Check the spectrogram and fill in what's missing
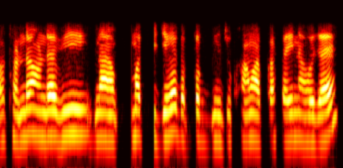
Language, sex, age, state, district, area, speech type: Hindi, female, 30-45, Uttar Pradesh, Mau, rural, conversation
